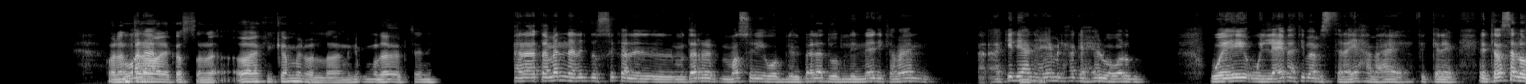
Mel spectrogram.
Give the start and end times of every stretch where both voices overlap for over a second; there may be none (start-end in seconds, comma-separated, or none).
none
